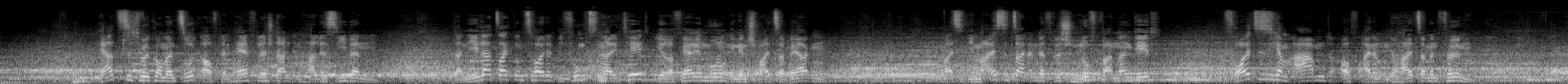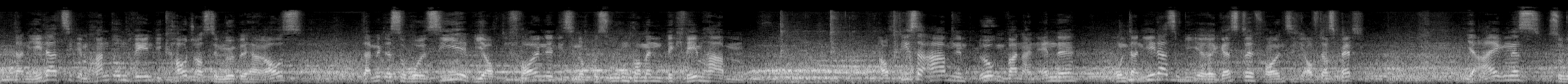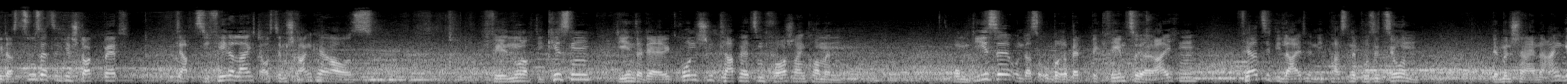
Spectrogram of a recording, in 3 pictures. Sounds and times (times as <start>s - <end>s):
Speech: 1.0s - 8.3s, 9.4s - 23.3s, 24.5s - 29.3s, 30.3s - 35.3s, 36.2s - 39.9s, 40.9s - 45.6s, 46.3s - 47.0s.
